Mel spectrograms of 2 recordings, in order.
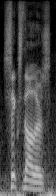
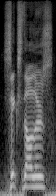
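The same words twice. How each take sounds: First: "Six dollars." said with a falling, final tune; settled fall. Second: "Six dollars?" asked with a rising question tune; questioning rise. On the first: Shopper accepting the seller's price, falling tune. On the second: Shopper double-checking the price with the seller, rising tune. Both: Real, not acted.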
